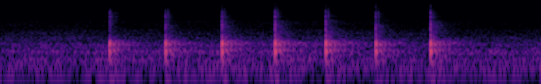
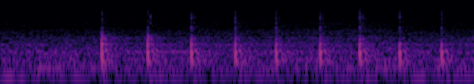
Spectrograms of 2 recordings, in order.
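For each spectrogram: First: solid-sounding phone glass back. Second: hollow-sounding smartphone glass back.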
